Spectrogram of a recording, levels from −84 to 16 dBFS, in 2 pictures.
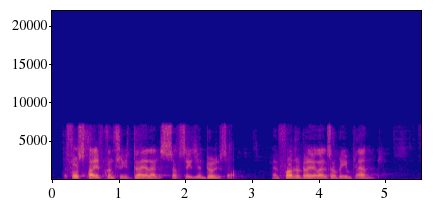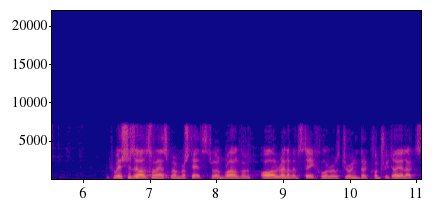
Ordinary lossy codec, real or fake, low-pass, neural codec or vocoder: none; fake; 7.2 kHz; codec, 24 kHz, 1.5 kbps, HILCodec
